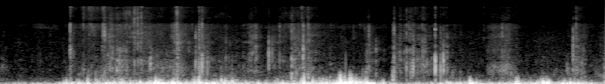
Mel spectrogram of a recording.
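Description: Footsteps crunching and scuffing over dry, stony ground, a string of irregular clicks and crunches over a low, uneven rumble on the microphone.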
